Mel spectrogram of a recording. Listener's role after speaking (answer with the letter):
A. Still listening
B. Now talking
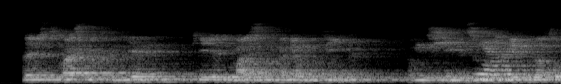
A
